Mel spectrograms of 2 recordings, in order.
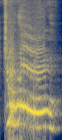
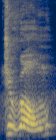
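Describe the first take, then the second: First: High, loud mock shriek of a name; Missy Hyatt. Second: Said in the usual way. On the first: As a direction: call out in a squealing impression. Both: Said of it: "Missy Hyatt was like".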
